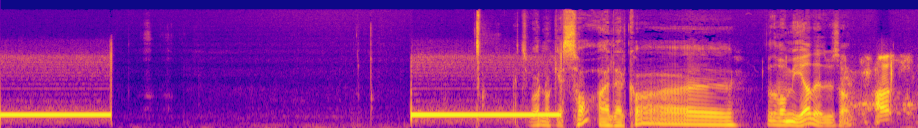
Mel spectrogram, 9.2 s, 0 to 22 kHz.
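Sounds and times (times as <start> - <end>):
telephone ringing tone while placing a call: 0.0 - 1.1, 4.1 - 5.6
speech: 5.6 - 9.1.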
